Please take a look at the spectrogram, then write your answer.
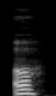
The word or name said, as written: og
